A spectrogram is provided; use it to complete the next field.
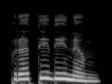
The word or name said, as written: ಪ್ರತಿದಿನಂ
